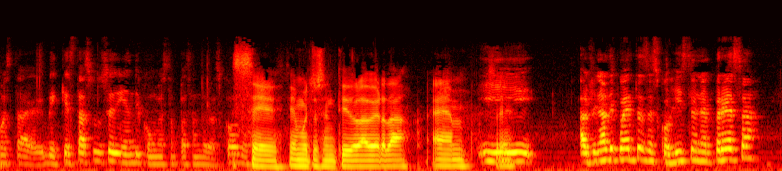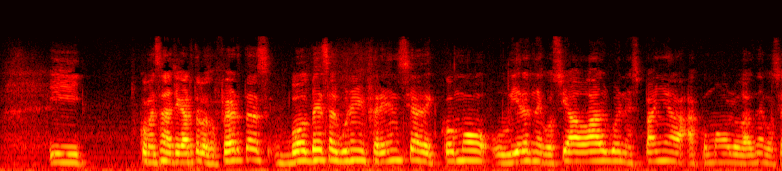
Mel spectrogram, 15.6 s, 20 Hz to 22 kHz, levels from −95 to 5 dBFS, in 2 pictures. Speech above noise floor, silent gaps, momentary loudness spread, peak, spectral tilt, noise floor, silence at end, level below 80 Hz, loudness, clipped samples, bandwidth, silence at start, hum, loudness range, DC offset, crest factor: 23 dB; none; 12 LU; -10 dBFS; -6.5 dB/octave; -49 dBFS; 0 s; -54 dBFS; -27 LUFS; under 0.1%; 9.6 kHz; 0 s; none; 5 LU; under 0.1%; 16 dB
